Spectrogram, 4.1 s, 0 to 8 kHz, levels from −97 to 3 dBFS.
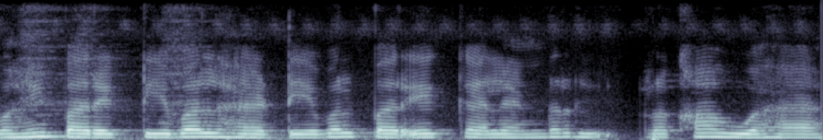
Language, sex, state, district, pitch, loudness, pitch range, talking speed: Hindi, female, Jharkhand, Garhwa, 195 Hz, -15 LUFS, 185-205 Hz, 175 wpm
